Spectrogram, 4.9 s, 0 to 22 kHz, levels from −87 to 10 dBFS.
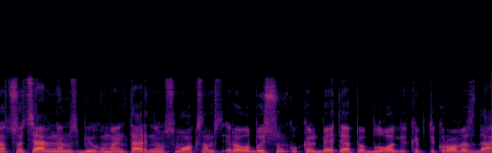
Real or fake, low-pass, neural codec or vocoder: real; 10.8 kHz; none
